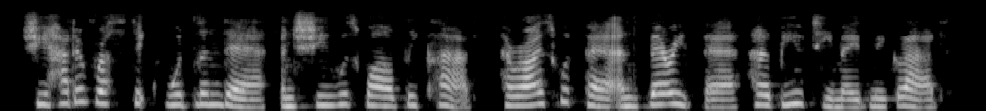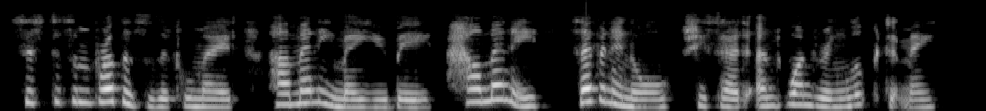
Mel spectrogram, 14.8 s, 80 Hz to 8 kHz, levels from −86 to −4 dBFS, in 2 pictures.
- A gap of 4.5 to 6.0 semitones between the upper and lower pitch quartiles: Yes, wide, 5.5 semitones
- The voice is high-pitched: Yes, high, 245 Hz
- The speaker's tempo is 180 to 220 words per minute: Yes, average, 185 wpm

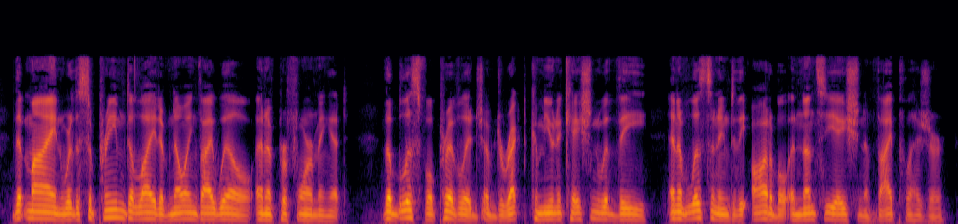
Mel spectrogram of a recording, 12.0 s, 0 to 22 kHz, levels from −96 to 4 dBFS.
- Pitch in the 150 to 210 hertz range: No, low, 100 Hz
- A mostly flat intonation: No, average, 3.2 semitones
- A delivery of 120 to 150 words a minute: No, average, 160 wpm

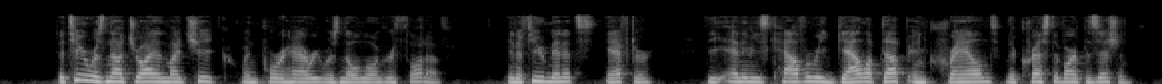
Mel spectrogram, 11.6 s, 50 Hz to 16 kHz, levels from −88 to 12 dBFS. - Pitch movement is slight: Yes, narrow, 2.3 semitones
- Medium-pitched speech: Yes, medium, 160 Hz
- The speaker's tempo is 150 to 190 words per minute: Yes, average, 170 wpm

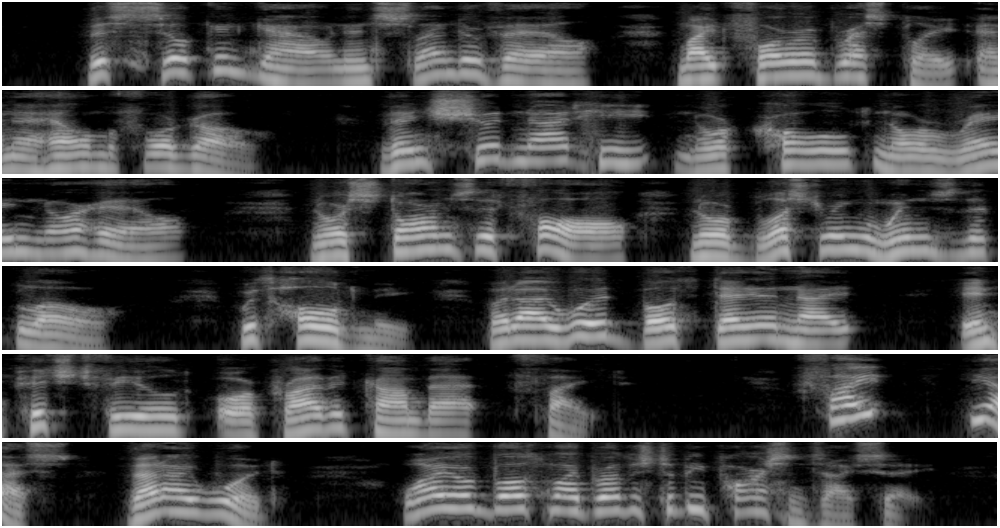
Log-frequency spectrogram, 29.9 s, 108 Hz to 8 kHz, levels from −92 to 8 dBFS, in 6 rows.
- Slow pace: Yes, slow, 130 wpm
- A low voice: No, medium, 170 Hz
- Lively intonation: Yes, wide, 6.8 semitones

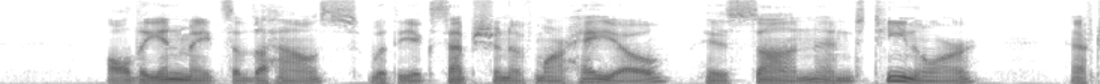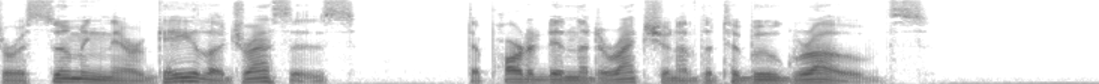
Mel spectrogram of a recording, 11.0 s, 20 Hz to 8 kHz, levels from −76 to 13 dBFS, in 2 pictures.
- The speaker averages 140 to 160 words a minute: Yes, average, 155 wpm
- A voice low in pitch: Yes, very low, 90 Hz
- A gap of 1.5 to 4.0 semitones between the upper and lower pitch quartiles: No, average, 4.7 semitones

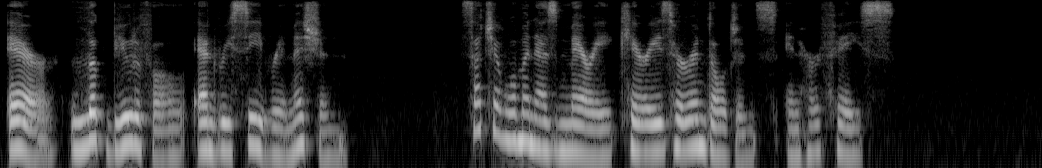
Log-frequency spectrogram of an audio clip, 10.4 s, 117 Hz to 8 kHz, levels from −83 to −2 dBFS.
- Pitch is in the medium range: Yes, medium, 180 Hz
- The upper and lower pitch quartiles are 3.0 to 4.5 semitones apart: Yes, average, 3.8 semitones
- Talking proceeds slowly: Yes, slow, 100 wpm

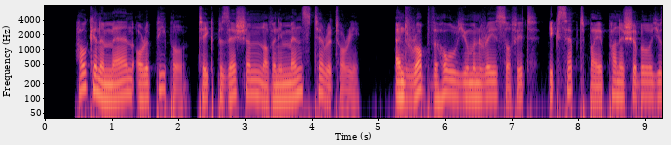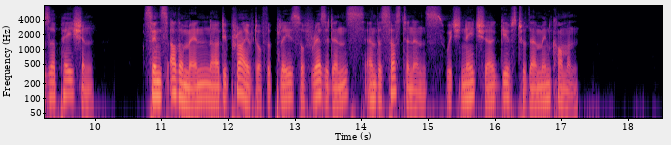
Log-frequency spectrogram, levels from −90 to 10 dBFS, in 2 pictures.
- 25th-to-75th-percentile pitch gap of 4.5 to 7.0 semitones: No, average, 3.7 semitones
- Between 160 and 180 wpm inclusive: No, average, 150 wpm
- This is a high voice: No, low, 100 Hz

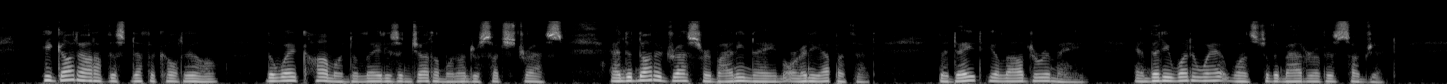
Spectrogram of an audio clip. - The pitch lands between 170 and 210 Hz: No, medium, 140 Hz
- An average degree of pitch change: Yes, average, 3.5 semitones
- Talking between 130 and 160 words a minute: No, average, 195 wpm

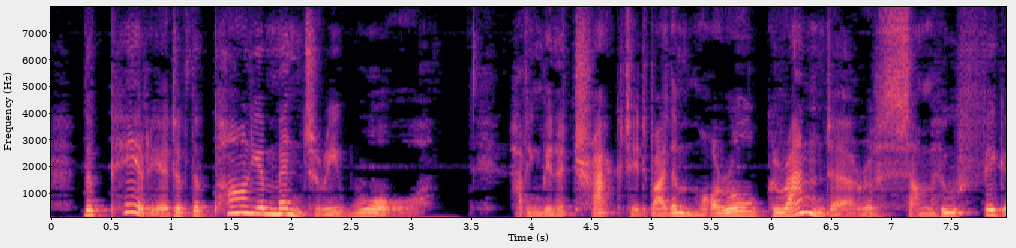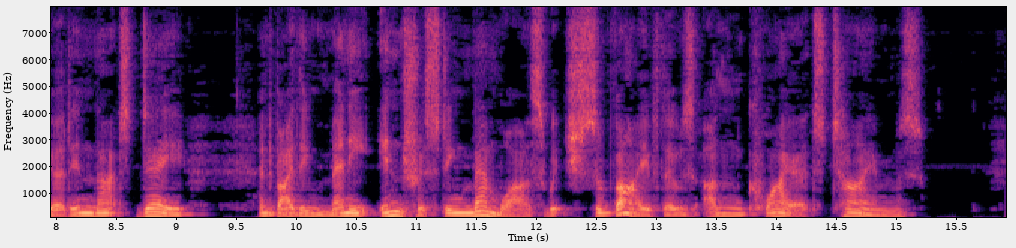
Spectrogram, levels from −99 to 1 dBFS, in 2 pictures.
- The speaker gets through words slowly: Yes, slow, 115 wpm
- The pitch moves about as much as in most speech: No, wide, 5.8 semitones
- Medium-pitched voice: No, low, 125 Hz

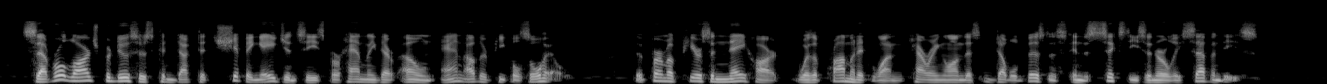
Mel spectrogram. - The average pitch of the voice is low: Yes, low, 115 Hz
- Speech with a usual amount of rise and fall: No, wide, 6.4 semitones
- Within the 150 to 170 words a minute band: Yes, average, 160 wpm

